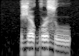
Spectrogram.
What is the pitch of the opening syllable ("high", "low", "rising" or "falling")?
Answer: high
